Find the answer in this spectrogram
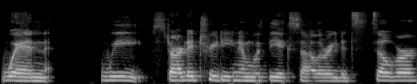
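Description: A woman's fairly low, monotone, flat voice at a fairly slow pace, on a very clean recording with a silent background. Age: 40s. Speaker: health expert. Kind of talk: interview.

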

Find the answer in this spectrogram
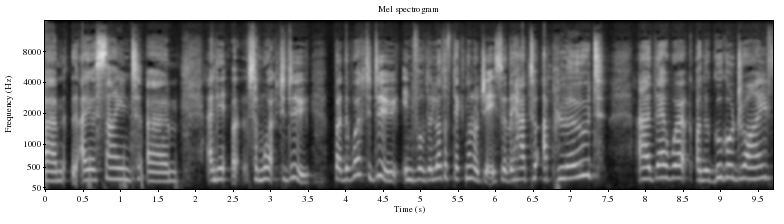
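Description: Against noticeable background noise, a woman speaks at a moderate pace in a fairly high pitch. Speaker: interpreting course lecturer. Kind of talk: welcome speech. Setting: university interpreting suite with audience.

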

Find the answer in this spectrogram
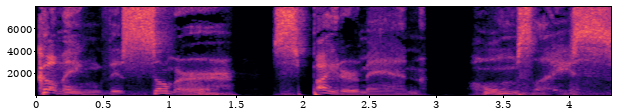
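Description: A man puts on a raspy character voice, fairly low in pitch and very slow in pace. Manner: dramatic.

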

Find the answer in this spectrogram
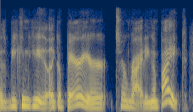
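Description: In a dry, close sound with no echo, a woman speaks at medium pitch with ordinary pitch variation. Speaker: cycling advocate and charity leader. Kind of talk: casual chat. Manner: animated.

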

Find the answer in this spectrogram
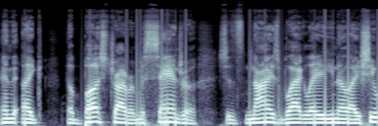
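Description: A man speaks in an ordinary speaking voice at a fairly slow pace, his medium pitch held in fairly even intonation. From eastern North Carolina (Greenville), born in Russia. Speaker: DJ and podcast host. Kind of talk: casual interview chat.

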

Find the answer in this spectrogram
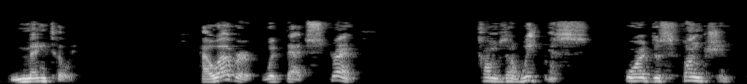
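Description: A man talks very slowly, pausing often and at length. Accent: New Jersey. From US Northeast (Newark, New Jersey). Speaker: military veteran and trainer. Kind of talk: interview testimony. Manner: halting.

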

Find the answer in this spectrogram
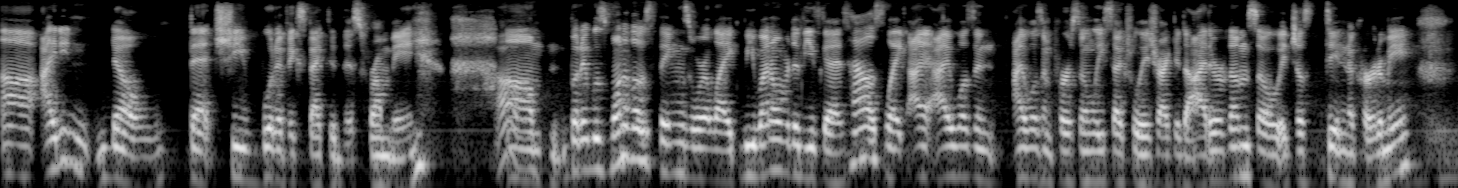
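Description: A man with a fairly high pitch, an ordinary speaking voice, ordinary pitch variation and a moderate pace. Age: 30s. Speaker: podcast co-host, baseball and metal fan. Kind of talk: casual chat.

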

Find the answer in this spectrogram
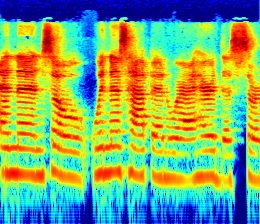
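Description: With a Canadian accent, a woman speaks at a medium pitch in an unremarkable speaking voice. Her pace is moderate. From Ontario, Canada. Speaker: ski guide. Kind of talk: interview. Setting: video call.

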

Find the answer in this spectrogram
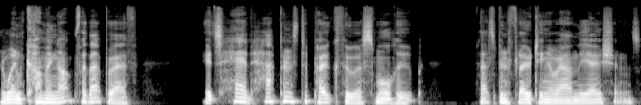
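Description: A plain, everyday voice: a man at a moderate pace, medium pitch, ordinary pitch variation and very even loudness. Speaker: meditation podcast host and guide. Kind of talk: guided meditation and narration. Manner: calm, soothing.

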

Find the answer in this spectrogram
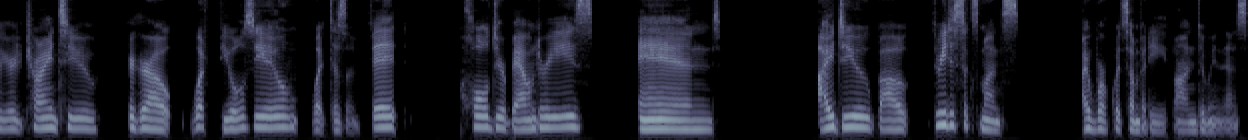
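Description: Pausing long and often, a woman speaks with fairly even intonation in a dry, close sound with no echo on a very clean recording with a silent background. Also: fairly low pitch for a woman, fairly slow pace. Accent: American. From Texas, San Antonio. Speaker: health coach. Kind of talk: casual interview.

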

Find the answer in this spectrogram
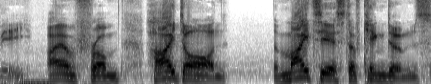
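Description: This man talks at a fairly slow pace in a medium pitch with ordinary pitch variation. The recording is very clean, with a silent background. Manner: curt, terse, proud.

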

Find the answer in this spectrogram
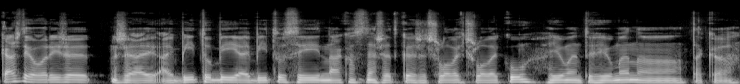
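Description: A plain, everyday voice with fairly even intonation speaks at a fairly slow pace on a very clean recording with a silent background. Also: man. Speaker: podcast host. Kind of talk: interview.

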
